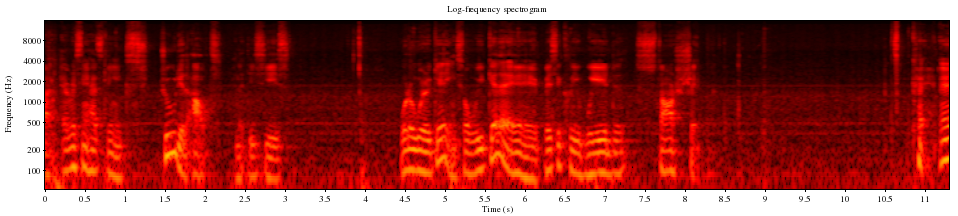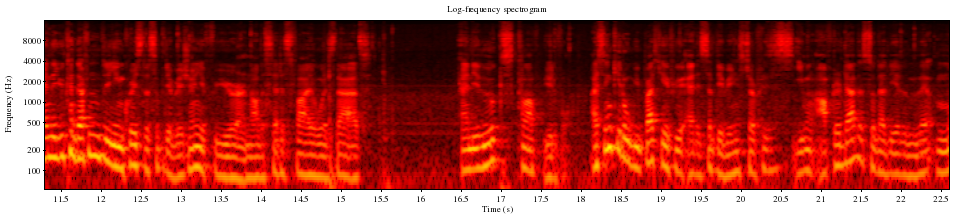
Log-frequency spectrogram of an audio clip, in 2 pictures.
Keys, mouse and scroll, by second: 0.5-4.0 ctrl+middle drag, 4.7-6.0 middle drag, 6.0 click, 6.7-12.5 middle drag, 12.5-15.1 drag, 15.1-17.8 ctrl+middle drag, 17.8-20.4 drag, 20.4-22.1 middle drag, 22.1 click.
